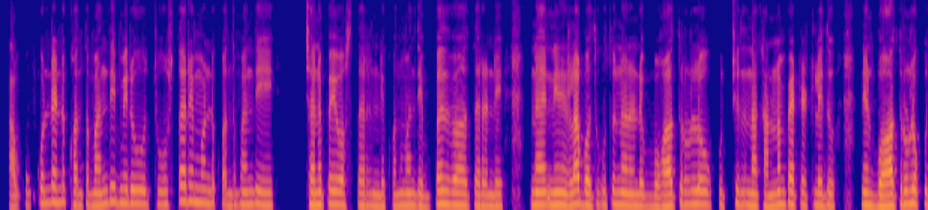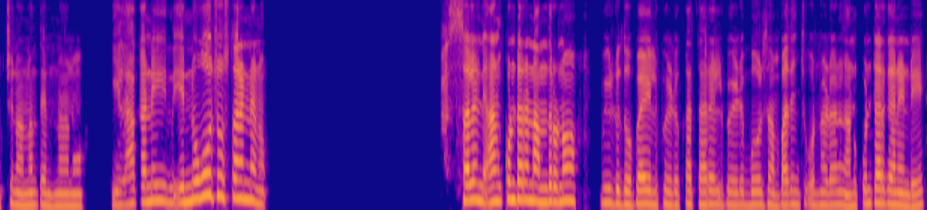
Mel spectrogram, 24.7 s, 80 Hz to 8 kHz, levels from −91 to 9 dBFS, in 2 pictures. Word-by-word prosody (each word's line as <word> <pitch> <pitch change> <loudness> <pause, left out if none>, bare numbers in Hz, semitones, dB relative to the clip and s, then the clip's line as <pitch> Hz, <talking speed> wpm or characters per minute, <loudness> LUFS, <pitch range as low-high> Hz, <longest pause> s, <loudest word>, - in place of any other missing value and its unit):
అవ్ 75 - -6
ఇంకోండండి 195 +4 -4
కొంతమంది 170 +3 -3
మీరు 190 0 -1 0.3
చూస్తారేమో 205 +4 -4
అండి. 190 +1 -5
కొంతమంది 175 +3 -4 0.6
చనిపోయి 175 +1 0
వస్తారండి. 160 -1 -5
కొంతమంది 165 +1 -3
ఇబ్బంది 180 +6 -1
పడుతారండి. 155 -1 -1 0.5
న - - 0 0.2
నేను 170 0 +3
ఇలా 175 +3 +3
బతుకుతున్నానండి. 165 -1 -1 0.2
బాత్రూమ్‌లో 170 +4 -1 0.2
కూర్చుని, 170 +1 -7
నాకు 160 0 -3
అన్నం 165 +3 0
పెట్టట్లేదు. 165 -1 -2 0.4
నేను 170 -2 +1
బాత్రూమ్‌లో 180 +5 +3
కూర్చొని 175 0 -4
అన్నం 165 +1 -1
తింటున్నాను. 160 -1 -1 0.5
ఇలా 175 +2 -2
కానీ 215 +1 +3 0.4
ఎన్నో 220 +4 +4 0.3
చూస్తానండి 260 -3 +5
నేను. 185 -4 -1 2.4
అస్సలండి. 225 -1 +5
అనుకుంటారండి 240 +1 +5
అందరూనూ, 210 +2 +4 0.5
వీడు 190 -1 0
దుబాయ్ 185 +1 +4
వెళ్ళిపోయాడు. 170 -1 -2
ఖతార్ 175 0 -1
వెళ్ళిపోయాడు. 170 -1 -3
బోలెడు 175 -1 -2
సంపాదించుకుంటున్నాడు 170 0 -2
అని 175 -2 -2
అనుకుంటారు 190 +4 +1
కానండి, 165 -3 +2
175 Hz, 105 wpm, -21 LUFS, 160-190 Hz, 2.4 s, చూస్తానండి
